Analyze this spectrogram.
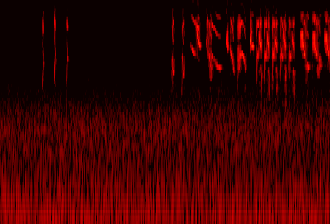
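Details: European goldfinch used as a lure, giving three quick high call notes, a short pause, then launching into a hurried, bright twittering song of tumbling high notes.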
